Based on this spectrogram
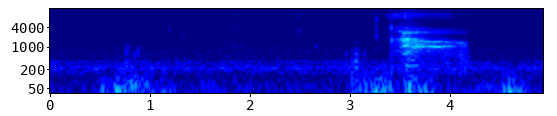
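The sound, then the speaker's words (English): A single loud slurping sip from a can of watermelon-flavoured cocktail, about a second long, following several seconds of quiet low background rumble with no talking. “I'm going to take a sip.”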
